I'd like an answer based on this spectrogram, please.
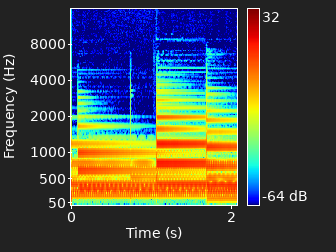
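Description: Background music of slow, held keyboard chords, with a new note or chord struck three or four times.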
